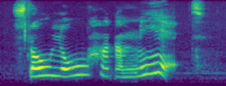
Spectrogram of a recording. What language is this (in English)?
Icelandic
